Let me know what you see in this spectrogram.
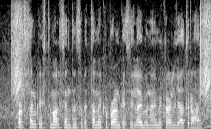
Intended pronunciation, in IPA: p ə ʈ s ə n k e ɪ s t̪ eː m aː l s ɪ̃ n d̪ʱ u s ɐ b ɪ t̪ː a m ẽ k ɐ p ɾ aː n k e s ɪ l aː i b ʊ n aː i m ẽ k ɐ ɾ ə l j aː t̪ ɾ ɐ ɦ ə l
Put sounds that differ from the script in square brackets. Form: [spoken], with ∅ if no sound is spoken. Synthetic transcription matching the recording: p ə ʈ s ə n k e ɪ s t̪ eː m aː l s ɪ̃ n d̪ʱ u s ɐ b ɪ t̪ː a m ẽ k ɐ p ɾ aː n k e s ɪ l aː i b ʊ n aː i m ẽ k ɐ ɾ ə l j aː t̪ ɾ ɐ ɦ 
